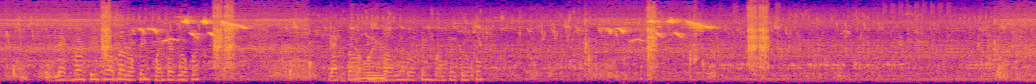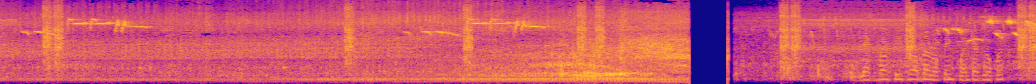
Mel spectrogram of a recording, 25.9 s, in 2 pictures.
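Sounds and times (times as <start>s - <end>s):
small bird chirping: 0.4s - 4.8s, 5.4s - 11.6s, 12.5s - 15.5s, 18.0s - 20.3s, 22.6s - 25.9s.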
